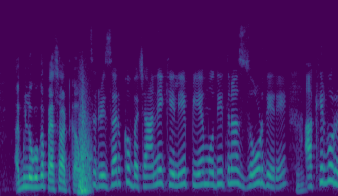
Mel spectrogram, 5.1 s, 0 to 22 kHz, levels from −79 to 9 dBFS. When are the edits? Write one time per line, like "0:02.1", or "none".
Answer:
0:01.3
